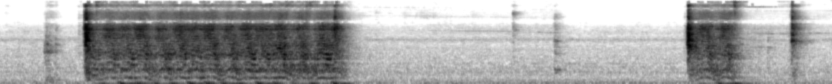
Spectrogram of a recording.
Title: Miata crank, no start turns into no crank, no start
